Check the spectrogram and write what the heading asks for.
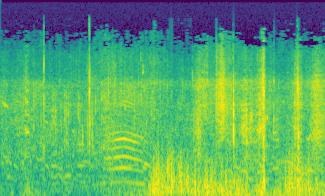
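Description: A flock of mute swans crowding and feeding on scattered grain. A short call rises and falls in pitch a little over a second in. About halfway through a louder, busy stretch of scuffling and splashing begins.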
